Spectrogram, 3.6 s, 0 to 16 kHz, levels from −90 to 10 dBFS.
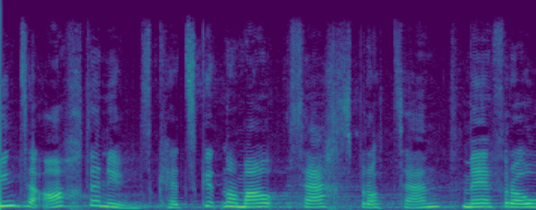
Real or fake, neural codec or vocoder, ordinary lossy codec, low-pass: fake; vocoder, 44.1 kHz, 128 mel bands, Pupu-Vocoder; none; 14.4 kHz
